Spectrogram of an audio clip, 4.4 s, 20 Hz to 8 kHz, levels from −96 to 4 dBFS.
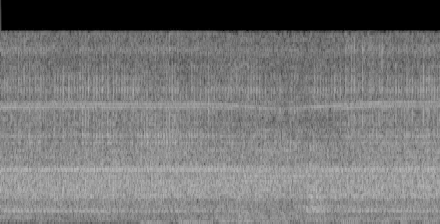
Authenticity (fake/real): real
